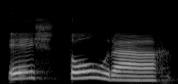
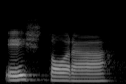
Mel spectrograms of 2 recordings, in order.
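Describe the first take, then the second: First: "estourar" bem lento, com ditongo OU; pronúncia correta. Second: "estourar" dito estórar, sem o U; O aberto. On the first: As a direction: silabe "estourar" como es-tou-rar. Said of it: "Se você pronunciar corretamente". ("estourar" com o U bem audível) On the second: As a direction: abra o O de "estourar", sem ditongo. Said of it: "como se o pronúncia fosse um O aberto". ("estourar" à moda popular, com Ó) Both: Shown as a demonstration.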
